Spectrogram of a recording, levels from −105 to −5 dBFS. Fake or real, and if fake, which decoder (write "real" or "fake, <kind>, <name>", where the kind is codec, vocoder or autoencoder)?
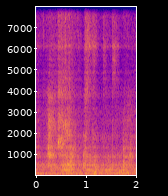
fake, codec, ZipCodec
